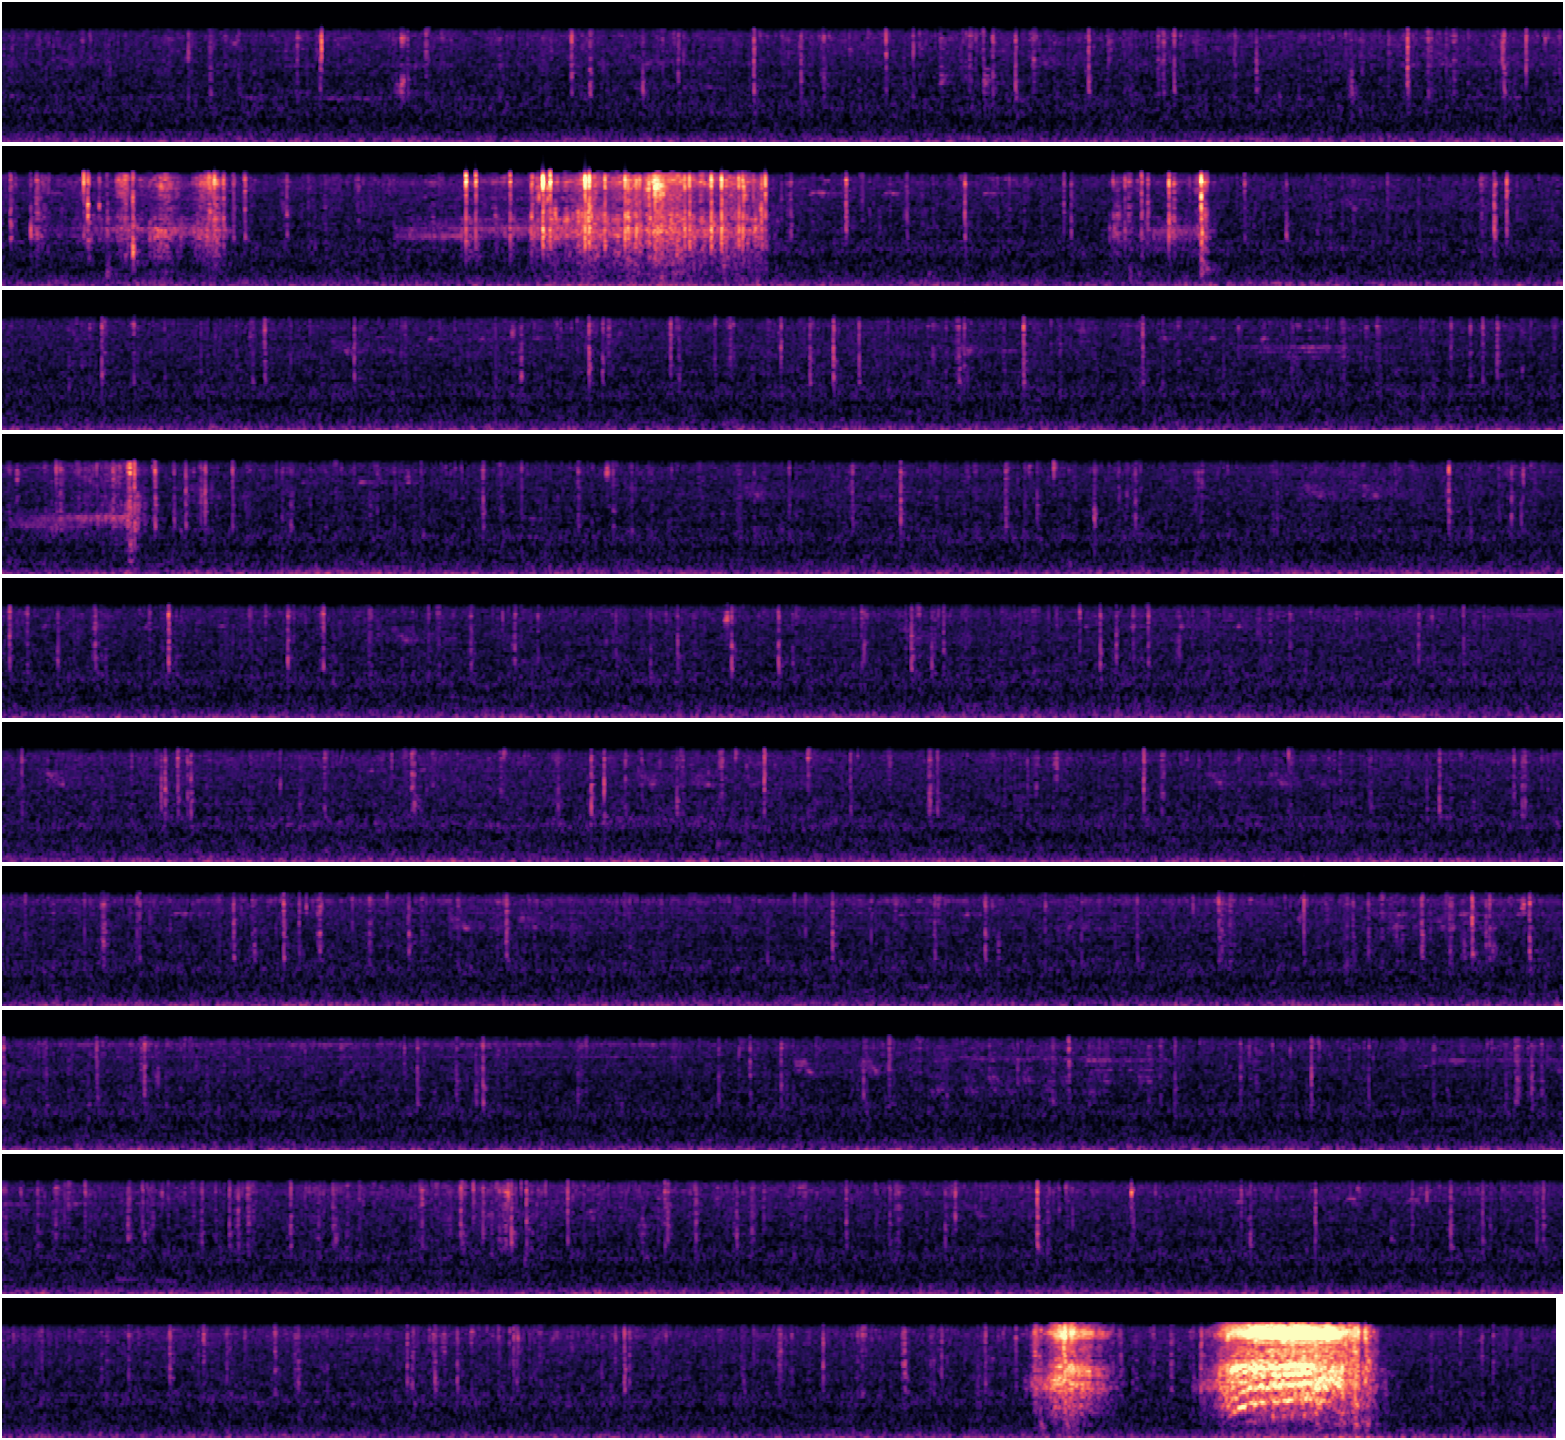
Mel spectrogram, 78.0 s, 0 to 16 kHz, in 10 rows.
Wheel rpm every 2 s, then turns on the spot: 0, 0, 0, 0, 10, 10, 0, 0, 0, 0, 0, 0, 0, 0, 0, 0, 0, 0, 0, 0, 0, 0, 0, 0, 0, 0, 0, 0, 0, 0, 0, 0, 0, 0, 0, 0, 0, 10, 30.
10-12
